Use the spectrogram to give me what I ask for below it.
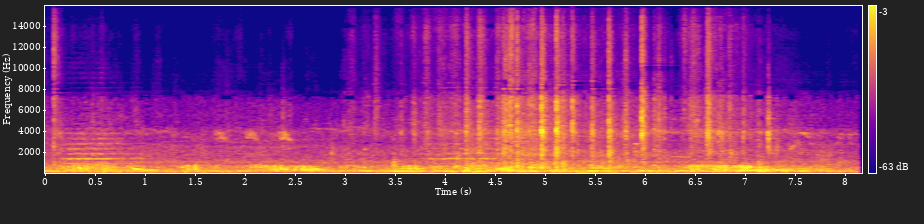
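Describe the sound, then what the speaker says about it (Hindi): A Ferozpuri pigeon coos softly in sunlight, with low murmuring calls under a steady background of other birds and occasional wing flutters. "ये फिरोजपुरी कबूतर है।"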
